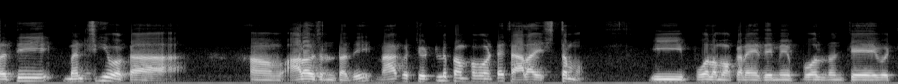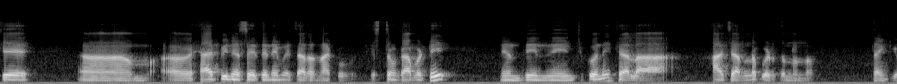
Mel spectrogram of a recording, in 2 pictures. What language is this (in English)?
Telugu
